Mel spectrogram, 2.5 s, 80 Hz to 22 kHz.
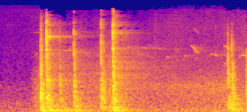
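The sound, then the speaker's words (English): Several sharp metallic knocks on an old bell kept on the ground floor of St. Lawrence's church, which nearly 800 years ago hung near the top of its Saxon tower; struck irregularly, each leaves a faint, high ringing tone and a low hum that linger between strikes; no one speaks. “the ground floor of the church, and I am actually allowed to just knock it so we can actually hear it a little bit.”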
